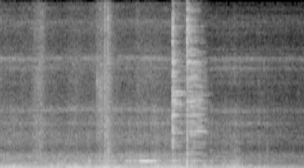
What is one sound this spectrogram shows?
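Metal tongs clatter onto a hard surface.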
